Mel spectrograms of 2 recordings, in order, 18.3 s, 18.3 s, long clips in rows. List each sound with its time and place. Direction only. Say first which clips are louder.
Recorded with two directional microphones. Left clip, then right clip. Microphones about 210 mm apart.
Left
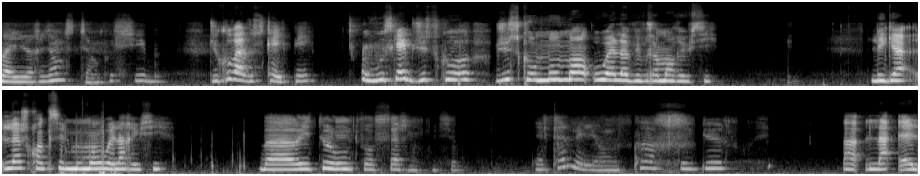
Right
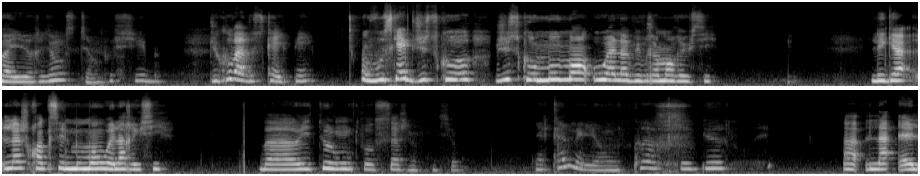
0.0 s a woman's voice: left 3 dB; 15° left (ahead or behind); by 3.0 s 30° left (ahead or behind)
3.6 s speech: left 3 dB; 20° right (ahead or behind); by 7.2 s 5° right (ahead or behind)
7.9 s a sound: even; centre (ahead or behind)
8.4 s speech: left 3 dB; centre (ahead or behind)
11.7 s speech: left 6 dB; 25° left (ahead or behind)
15.8 s a woman's voice: left 5 dB; 5° right (ahead or behind)
16.1 s speech: right 2 dB; 20° left (ahead or behind)
17.6 s a woman's voice: left 4 dB; 10° right (ahead or behind)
